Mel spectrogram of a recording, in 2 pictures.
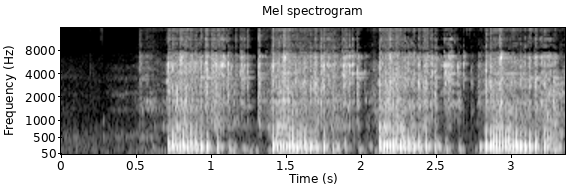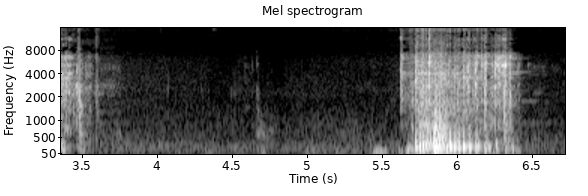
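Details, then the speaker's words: Echo SRM 225 string trimmer that wouldn't start, after cleaning a part and choking: four short revving bursts sag and cut out, then a brief restart also dies; bogs and won't keep running, cause suspected, not confirmed. "So I think that made it a little bit worse. Let's start. So as you can see, that's what happened."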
